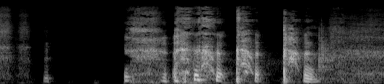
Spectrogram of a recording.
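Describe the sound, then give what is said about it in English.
A series of harsh coughs, a couple of small ones first, then a louder fit of rough hacking bursts with brief pauses between them. “No more coughing on the show.”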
